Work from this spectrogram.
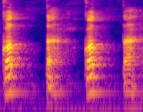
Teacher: maka Dal sukunnya tidak perlu dipantulkan tapi masukkan ke dalam ta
